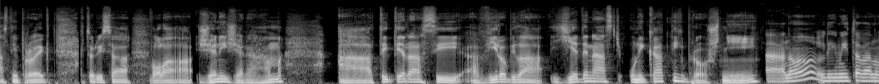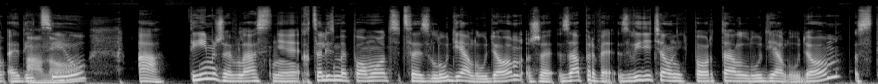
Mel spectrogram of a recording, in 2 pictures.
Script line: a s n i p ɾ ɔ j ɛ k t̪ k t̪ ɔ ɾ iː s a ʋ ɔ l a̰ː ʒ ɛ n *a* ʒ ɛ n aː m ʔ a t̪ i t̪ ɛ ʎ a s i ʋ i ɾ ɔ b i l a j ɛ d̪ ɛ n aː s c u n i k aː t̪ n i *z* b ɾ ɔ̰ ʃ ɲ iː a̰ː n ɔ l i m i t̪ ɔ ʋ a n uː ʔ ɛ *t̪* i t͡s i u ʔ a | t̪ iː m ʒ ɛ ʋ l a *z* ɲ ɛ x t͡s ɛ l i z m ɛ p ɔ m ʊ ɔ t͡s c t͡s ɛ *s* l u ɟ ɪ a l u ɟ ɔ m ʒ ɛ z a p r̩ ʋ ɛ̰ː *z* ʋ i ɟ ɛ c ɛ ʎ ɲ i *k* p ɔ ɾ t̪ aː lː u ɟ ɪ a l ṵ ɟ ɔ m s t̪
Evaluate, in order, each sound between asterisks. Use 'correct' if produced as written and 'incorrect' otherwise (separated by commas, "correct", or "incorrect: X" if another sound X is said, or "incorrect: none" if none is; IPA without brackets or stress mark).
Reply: incorrect: i, incorrect: ɣ, incorrect: d̪, incorrect: s, incorrect: z, correct, incorrect: c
